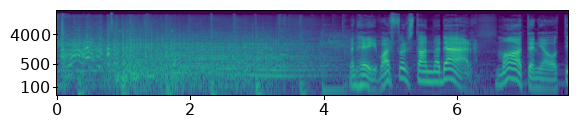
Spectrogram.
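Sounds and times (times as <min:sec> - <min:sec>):
heavy diesel engine cranking and idling: 0:00.0 - 0:04.4
speech: 0:04.4 - 0:07.6.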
